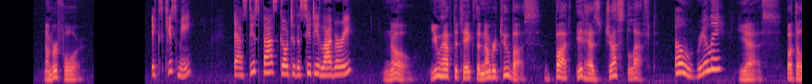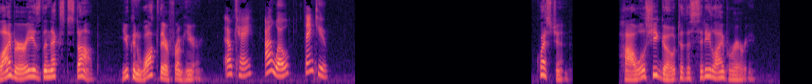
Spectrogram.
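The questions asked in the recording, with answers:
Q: How will she go to the city library?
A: She will walk there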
